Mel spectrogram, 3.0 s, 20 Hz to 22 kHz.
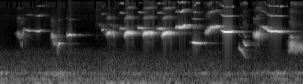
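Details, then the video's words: Linnet and Canary cross, a mule, sings a quick stream of high twittering and whistled notes, with a short falling slur and a buzzy final note, over faint low room noise. "Linnet × Canary Hybrid / Mule 1 - Hänfling x Kanarien - Pardillo Pecho Rojo (Linaria Cannabina)"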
